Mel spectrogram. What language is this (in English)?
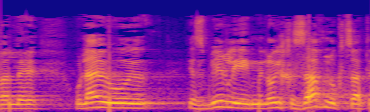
Hebrew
